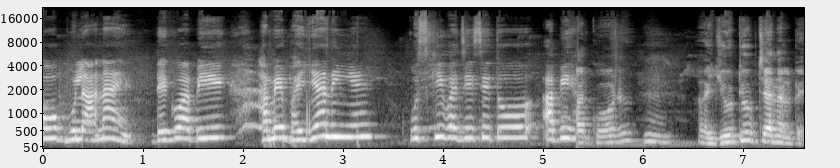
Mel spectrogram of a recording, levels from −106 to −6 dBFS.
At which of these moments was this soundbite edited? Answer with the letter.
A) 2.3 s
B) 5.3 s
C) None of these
B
